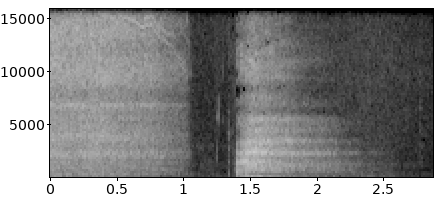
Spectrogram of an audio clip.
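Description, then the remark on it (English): A person makes an exaggerated, breathy sniffing noise as a clue in a guessing game about what is being sniffed: a long airy inhale, a brief pause, then a sharp, loud rush of breath that slowly fades. No one speaks. “So I've got my eyes closed and you're going to make the sniffing noise and I've got to guess what thing you might be sniffing.”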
